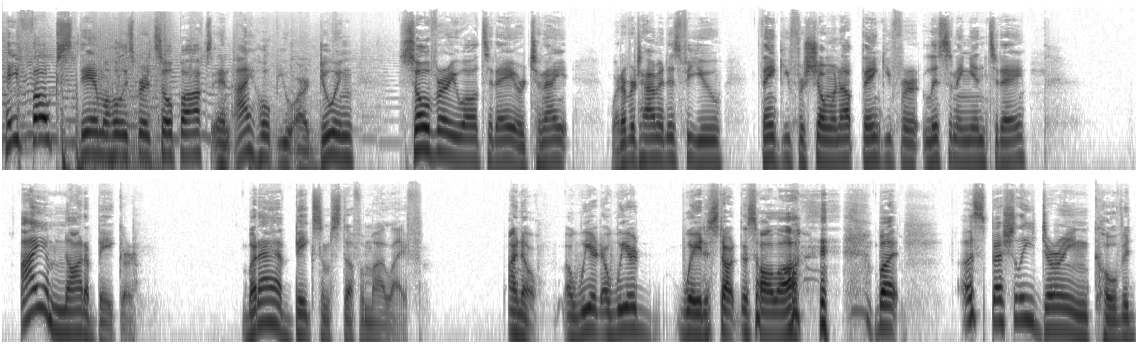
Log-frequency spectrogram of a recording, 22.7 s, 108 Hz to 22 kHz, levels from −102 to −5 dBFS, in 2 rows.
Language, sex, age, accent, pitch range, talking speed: English, male, 30-49, American, 115-160 Hz, 175 wpm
